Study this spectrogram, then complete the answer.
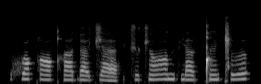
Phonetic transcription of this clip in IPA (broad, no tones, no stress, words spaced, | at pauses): xu qɑʊ̯qʰiː ɠæə̯t͡ʃæ | t͡ʃut͡ʃɑ̃ːnfjæə̯ ǃẽǁɯə̯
